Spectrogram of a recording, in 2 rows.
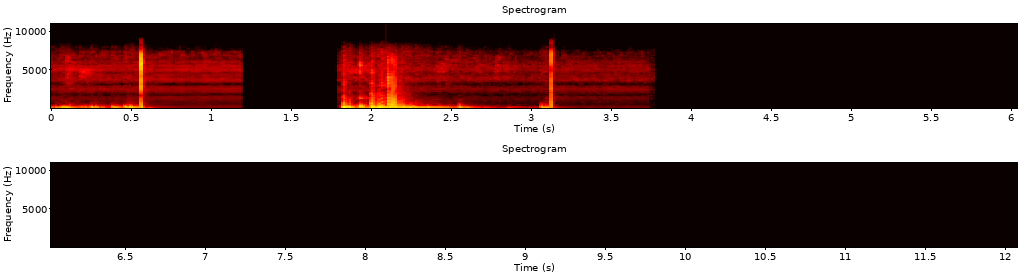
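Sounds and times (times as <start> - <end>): low electrical hum: 0.0 - 1.2, 1.8 - 3.8
dull knock: 1.8 - 2.8.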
